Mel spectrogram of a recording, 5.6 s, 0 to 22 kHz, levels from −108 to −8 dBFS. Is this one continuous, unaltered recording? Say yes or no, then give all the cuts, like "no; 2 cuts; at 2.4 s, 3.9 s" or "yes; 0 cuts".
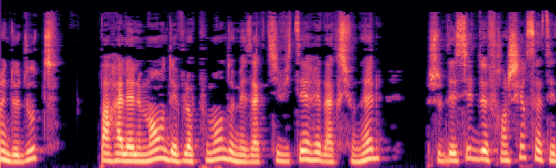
no; 1 cut; at 4.0 s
